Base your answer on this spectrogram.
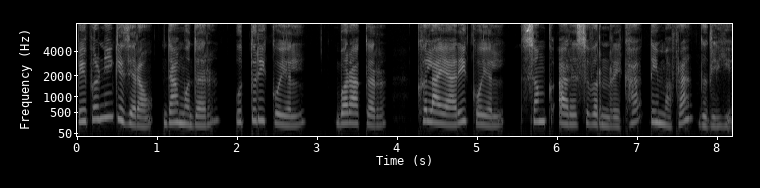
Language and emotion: Bodo, neutral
